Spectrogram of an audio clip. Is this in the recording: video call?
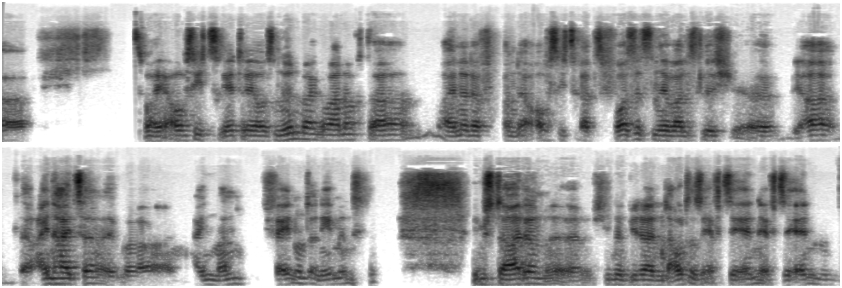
yes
